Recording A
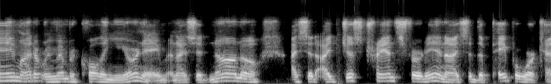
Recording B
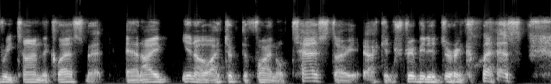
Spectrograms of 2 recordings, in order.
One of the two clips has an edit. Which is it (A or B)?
B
